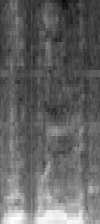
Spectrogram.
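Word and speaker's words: Rūm: And she already said it's R-U-M. Pronounced Rome, not Rome.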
